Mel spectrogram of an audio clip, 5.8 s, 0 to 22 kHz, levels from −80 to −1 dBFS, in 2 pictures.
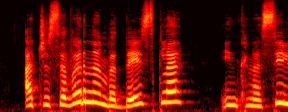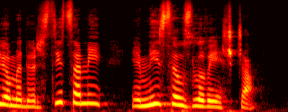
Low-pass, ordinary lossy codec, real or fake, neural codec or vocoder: none; none; fake; codec, 44.1 kHz, 3.4 kbps, Pupu-Codec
